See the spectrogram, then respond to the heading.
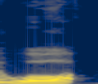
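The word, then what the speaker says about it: を: O plus the o written by wo. But pronounced as o.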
